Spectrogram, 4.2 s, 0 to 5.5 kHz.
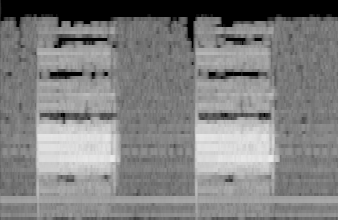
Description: Emergency Alert System (SAME) tones (header bursts), heard as harsh buzzing bursts. It is heard from 0.5 to 3.4 s.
